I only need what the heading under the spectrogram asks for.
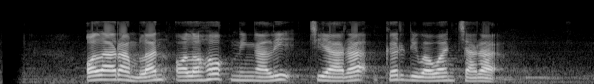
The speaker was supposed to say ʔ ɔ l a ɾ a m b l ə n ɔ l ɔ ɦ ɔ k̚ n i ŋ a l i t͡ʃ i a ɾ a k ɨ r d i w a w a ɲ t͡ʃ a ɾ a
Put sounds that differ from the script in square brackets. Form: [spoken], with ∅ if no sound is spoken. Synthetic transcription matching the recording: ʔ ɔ l a ɾ a m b l [a] n ɔ l ɔ ɦ ɔ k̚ n i ŋ a l i t͡ʃ i a ɾ a k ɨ r d i w a w a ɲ t͡ʃ a ɾ a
